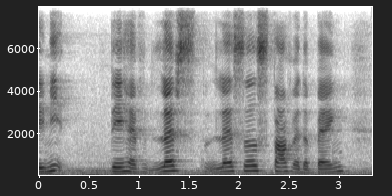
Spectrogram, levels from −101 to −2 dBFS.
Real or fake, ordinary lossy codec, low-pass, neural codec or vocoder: real; none; none; none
